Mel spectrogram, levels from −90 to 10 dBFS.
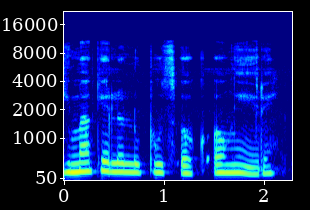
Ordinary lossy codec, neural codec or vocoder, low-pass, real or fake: none; none; 10.8 kHz; real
